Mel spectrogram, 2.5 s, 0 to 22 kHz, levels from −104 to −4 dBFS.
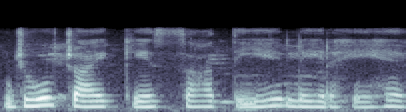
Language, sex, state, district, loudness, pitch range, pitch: Hindi, female, Himachal Pradesh, Shimla, -17 LUFS, 195-215 Hz, 200 Hz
